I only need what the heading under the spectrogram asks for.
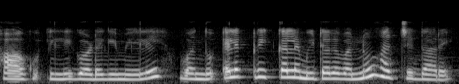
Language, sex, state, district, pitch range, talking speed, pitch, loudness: Kannada, female, Karnataka, Bidar, 235-330 Hz, 115 wpm, 265 Hz, -16 LUFS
